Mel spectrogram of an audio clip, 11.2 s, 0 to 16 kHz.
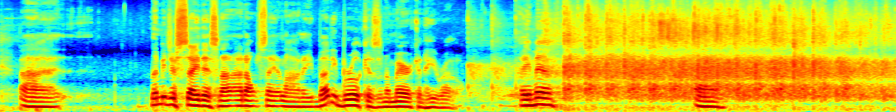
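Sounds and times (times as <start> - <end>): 
speech: 0.2 - 0.9, 1.9 - 7.2, 8.7 - 9.2
audience applause for a veteran: 6.1 - 11.1.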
